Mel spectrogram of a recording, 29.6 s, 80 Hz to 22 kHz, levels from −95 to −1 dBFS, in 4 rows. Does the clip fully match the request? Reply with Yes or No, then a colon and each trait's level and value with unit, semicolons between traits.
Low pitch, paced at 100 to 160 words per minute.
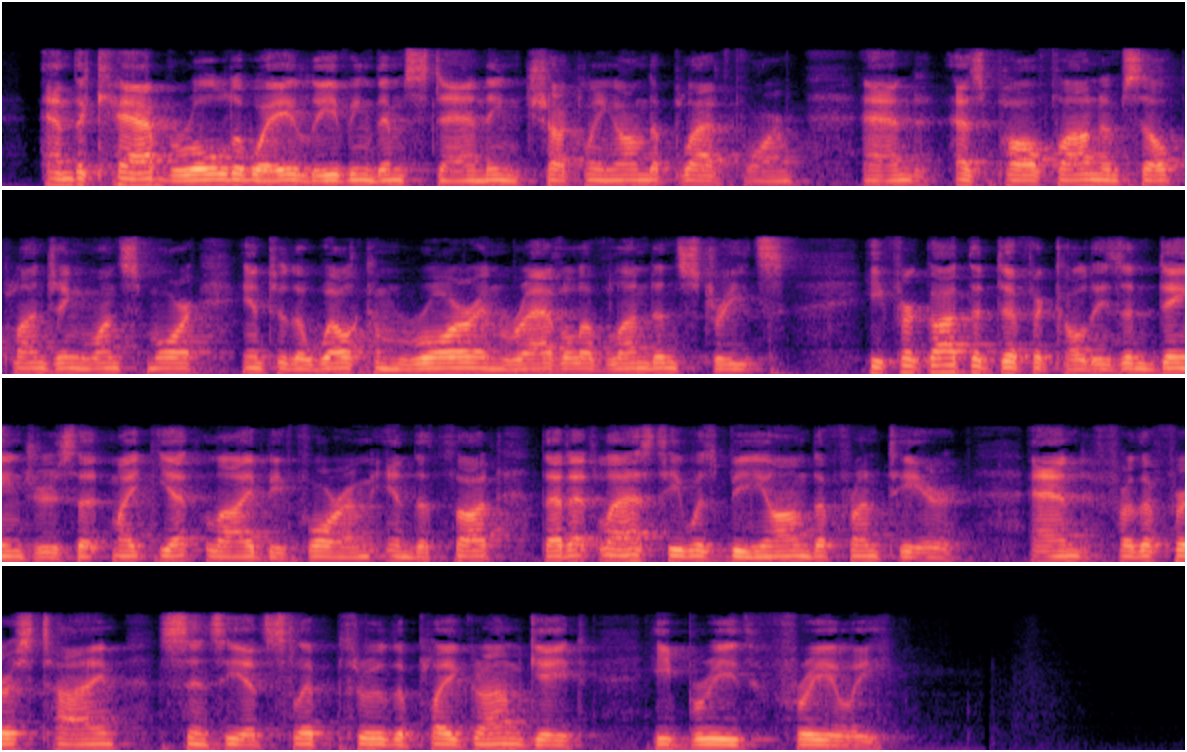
Yes: low, 110 Hz; average, 140 wpm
